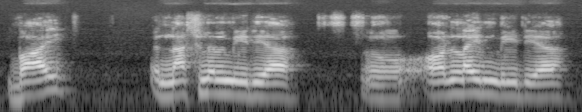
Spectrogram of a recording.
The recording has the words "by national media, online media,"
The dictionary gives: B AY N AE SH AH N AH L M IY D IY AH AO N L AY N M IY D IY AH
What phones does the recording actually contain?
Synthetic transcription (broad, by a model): B AY N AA S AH N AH L M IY D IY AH AO N L AY N M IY D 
